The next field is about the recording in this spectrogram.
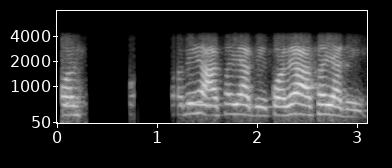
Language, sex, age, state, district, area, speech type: Bengali, female, 60+, West Bengal, Darjeeling, rural, conversation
